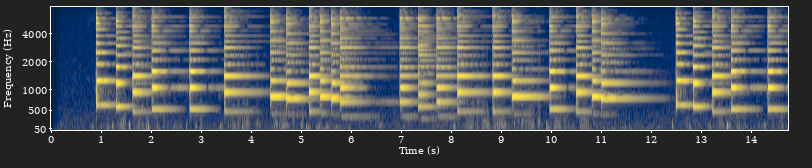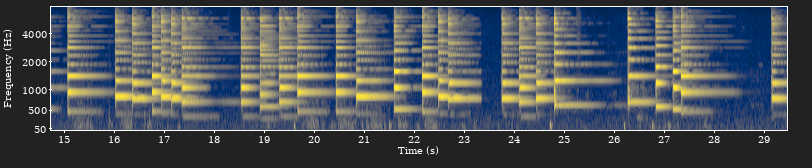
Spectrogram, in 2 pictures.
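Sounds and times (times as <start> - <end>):
instrumental music ringtone: 0.9 - 29.4.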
